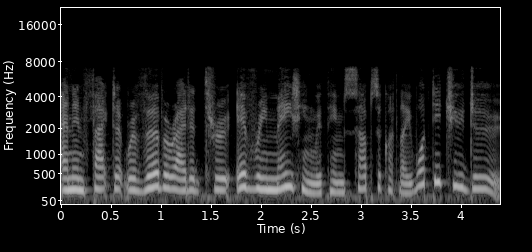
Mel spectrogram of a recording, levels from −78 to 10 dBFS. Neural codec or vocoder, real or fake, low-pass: codec, 16 kHz in and 24 kHz out, 1 kbps, XY-Tokenizer; fake; 7.2 kHz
